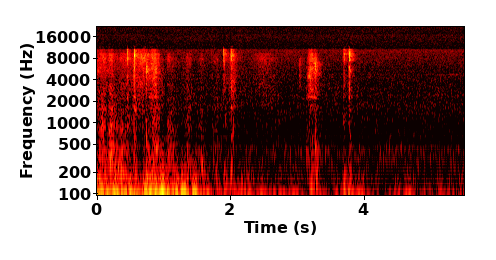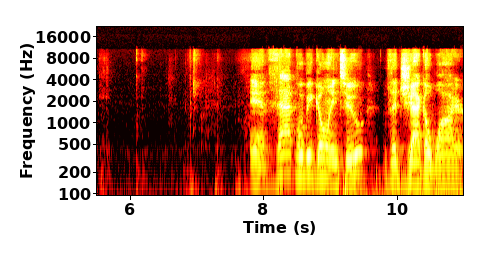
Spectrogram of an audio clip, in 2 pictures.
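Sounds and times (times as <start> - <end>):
computer mouse clicking: 5.5 - 7.4.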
